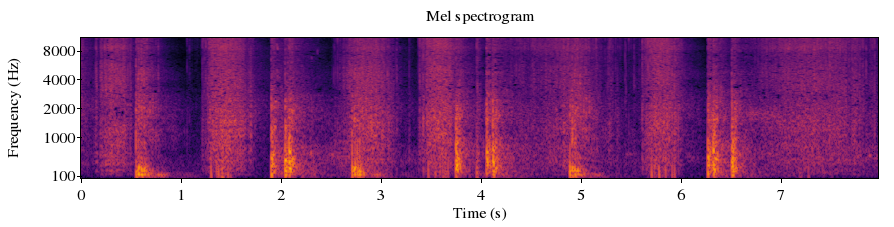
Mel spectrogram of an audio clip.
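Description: Consumer aerial fireworks bursting overhead: a series of sharp bangs, roughly one a second, each followed by a hissing crackle from the crackling stars. Near the end the bangs give way to a steadier crackle.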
